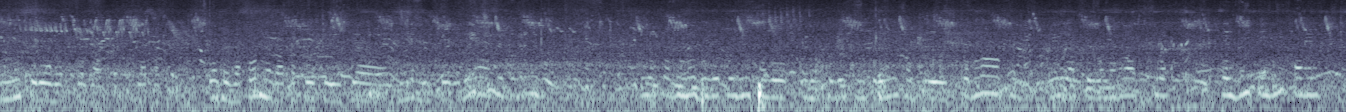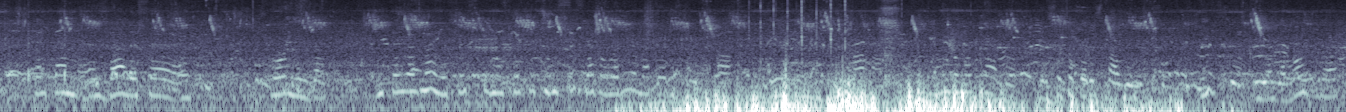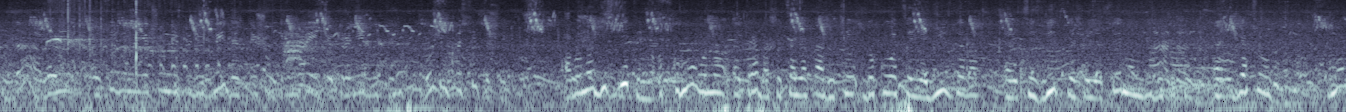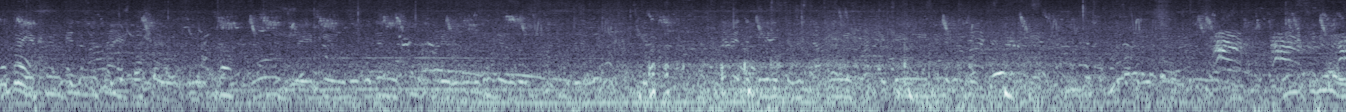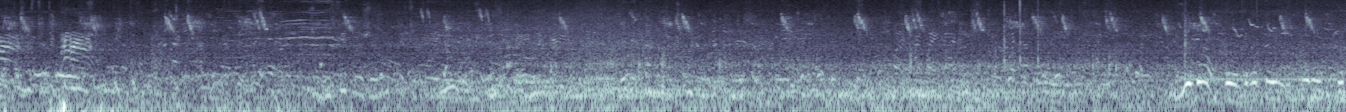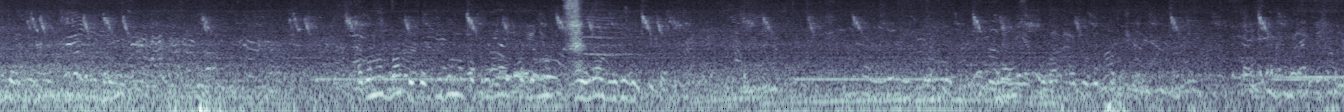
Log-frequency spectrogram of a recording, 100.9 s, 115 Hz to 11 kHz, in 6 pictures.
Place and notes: {"title": "вулиця Гонти, Вінниця, Вінницька область, Україна - Alley12,7sound3thecenterofthebeach", "date": "2020-06-27 11:17:00", "description": "Ukraine / Vinnytsia / project Alley 12,7 / sound #3 / the center of the beach", "latitude": "49.25", "longitude": "28.47", "altitude": "236", "timezone": "Europe/Kiev"}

